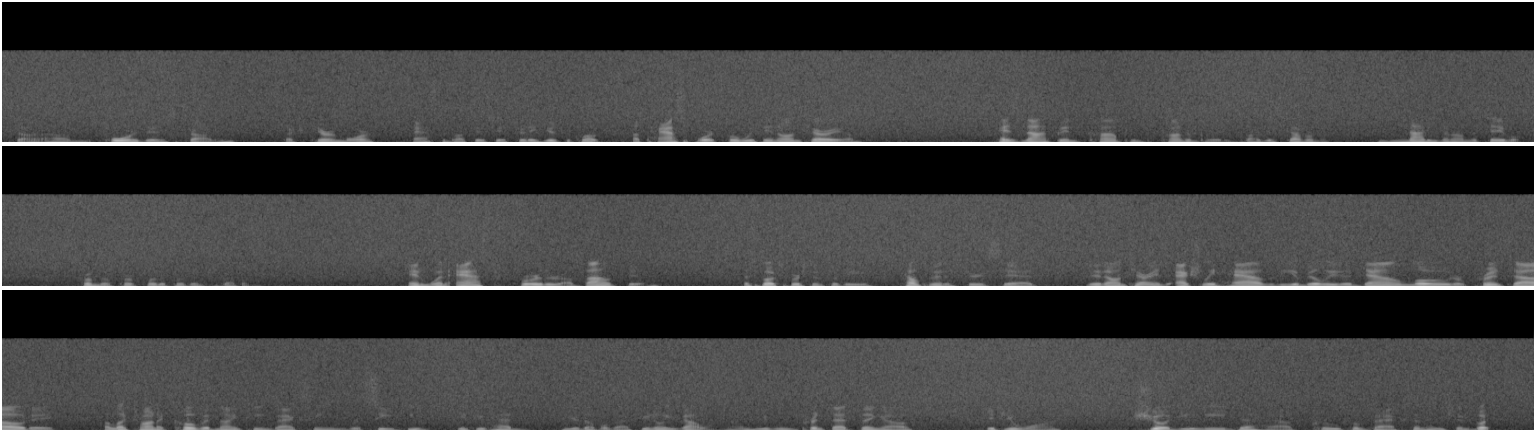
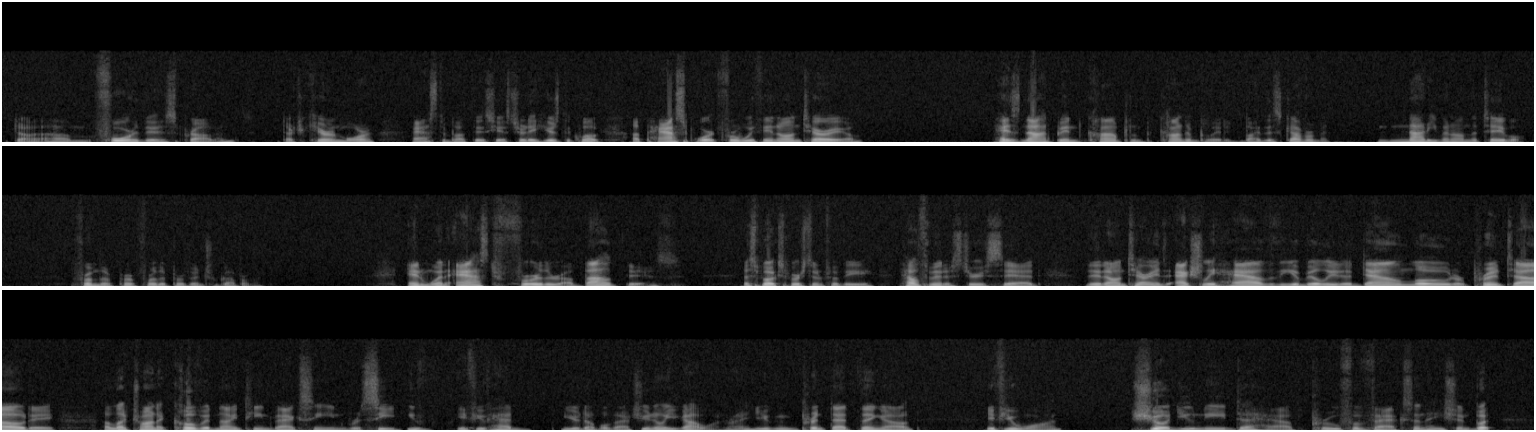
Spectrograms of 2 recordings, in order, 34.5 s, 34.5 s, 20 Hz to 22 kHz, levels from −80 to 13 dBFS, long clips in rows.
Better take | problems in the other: second | hiss; loud; throughout; 2 dB below the speech; faint in the second

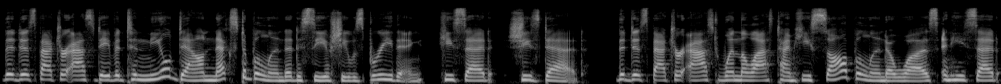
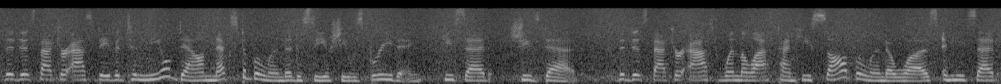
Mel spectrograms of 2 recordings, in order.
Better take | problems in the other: first | hiss; loud; throughout; 3 dB below the speech

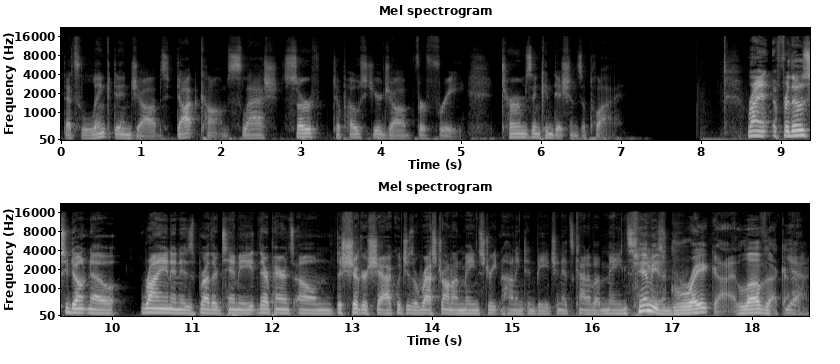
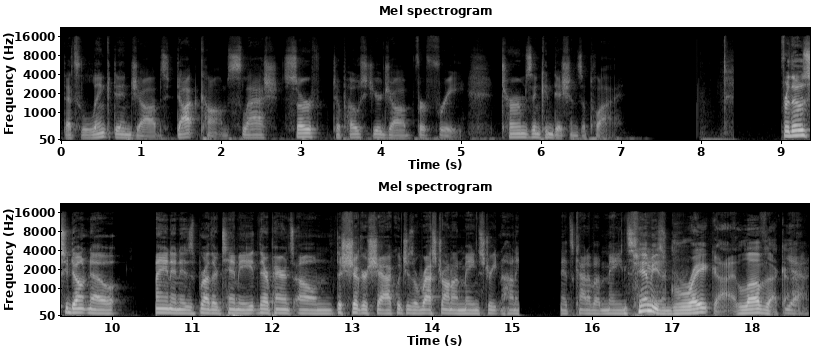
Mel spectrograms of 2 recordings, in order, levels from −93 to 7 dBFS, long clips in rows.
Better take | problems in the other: first | audio cutting out; at 8.5 s for 0.5 s, at 10 s and at 15 s for 0.5 s

